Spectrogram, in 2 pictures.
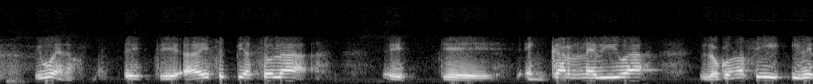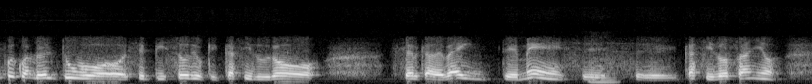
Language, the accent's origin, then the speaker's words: Spanish; Argentina; como cualquier argentino que escuche tango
